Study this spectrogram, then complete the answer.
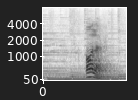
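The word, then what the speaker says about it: honour: কিন্তু এবার যদি এটা দেওয়া হয় যে অনার, এটার শুরু হচ্ছে এইচ দিয়ে কিন্তু এর উচ্চারণ হচ্ছে অ দিয়ে, বাকিটার উচ্চারণ বলা হয় টোটাল উচ্চারণ হচ্ছে অনার।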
